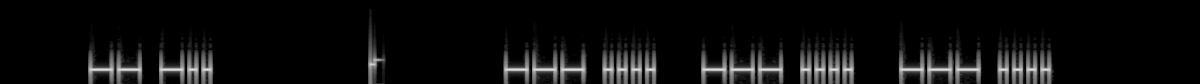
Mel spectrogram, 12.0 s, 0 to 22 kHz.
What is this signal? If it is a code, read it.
Morse code, heard as a keyed tone, about 17 wpm, 700 Hz. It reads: MD OH OH OH
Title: US States Repeated 3x 17wpm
